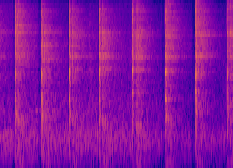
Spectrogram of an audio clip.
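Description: A surgical hammer strikes a box cutter instrument during an SI joint fusion, producing a steady series of about eight sharp metallic taps at even intervals, close and crisp over faint room noise.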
